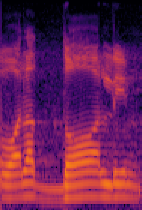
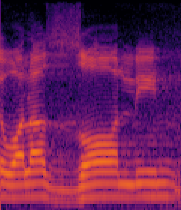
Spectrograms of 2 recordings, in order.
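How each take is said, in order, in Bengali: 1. মূল ব্যঞ্জনধ্বনিটি d-এর মতো শোনায়। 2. মূল ব্যঞ্জনধ্বনিটি z-এর মতো শোনায়। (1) "কেউ দালের মতো উচ্চারণ করে" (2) "কেউ দদকে ভয়ের মতো উচ্চারণ করে"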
